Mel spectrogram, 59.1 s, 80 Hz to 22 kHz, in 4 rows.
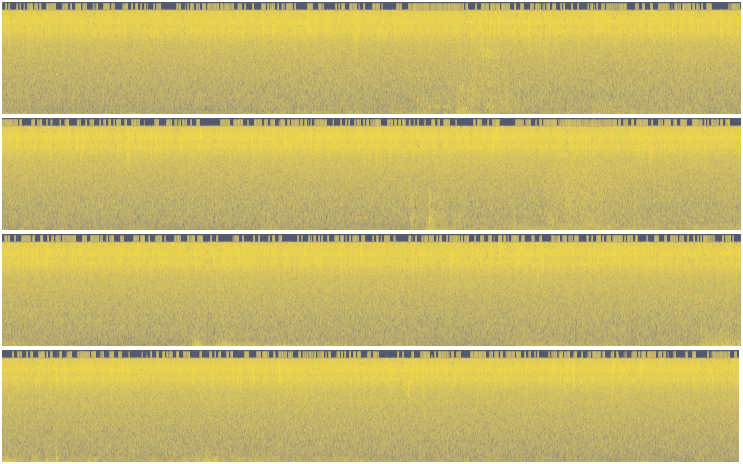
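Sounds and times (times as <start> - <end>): steady rain: 0.0 - 59.0
thunder clap and rumble: 5.4 - 14.9, 22.9 - 30.2, 33.4 - 35.5, 43.5 - 52.2.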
